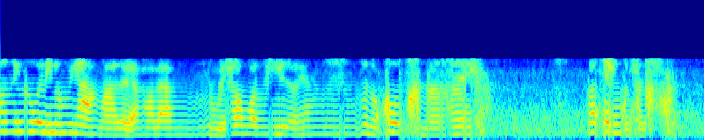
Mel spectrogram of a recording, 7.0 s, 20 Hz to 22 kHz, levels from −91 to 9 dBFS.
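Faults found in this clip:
LPC-10 vocoder on speech path, throughout. Heavy codec damage; bandwidth consistent with a 2.4 kbit/s parametric coder. Each frame is resynthesised as either pulse-driven buzz or pure noise through a ten-pole filter, so speech comes out robotic and buzzy, with stray hiss or buzz at misjudged voicing, and nothing above 3.9 kHz.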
